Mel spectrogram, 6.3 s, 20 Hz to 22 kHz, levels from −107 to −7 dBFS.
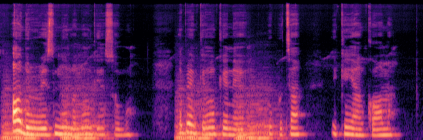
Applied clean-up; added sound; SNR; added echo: none; Bowed string instrument; 5 dB; none.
